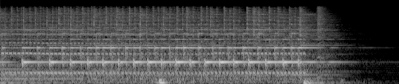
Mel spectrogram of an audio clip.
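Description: An alarm clock rings with a loud, rapid metallic trill that holds steady for about three seconds, then stops and its ringing fades away. No voices are heard.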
